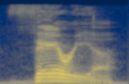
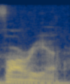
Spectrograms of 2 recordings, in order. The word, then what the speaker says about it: Varia: it yes and additionally they also pronounce her suit varia not varya so oh really oh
